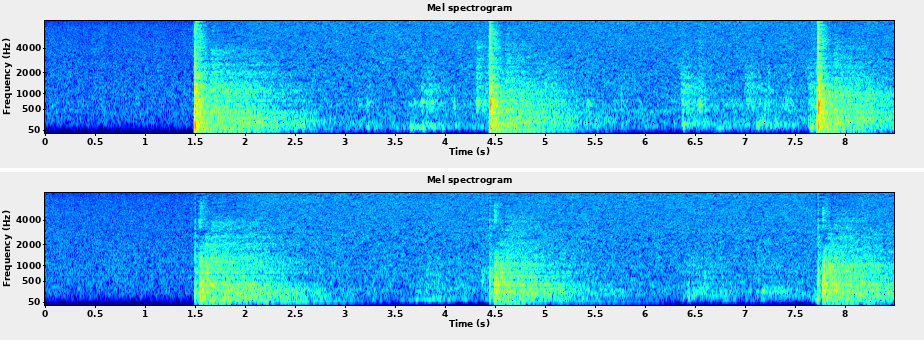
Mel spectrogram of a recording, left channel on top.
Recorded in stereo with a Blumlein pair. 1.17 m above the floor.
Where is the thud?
50° left, 2 m.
